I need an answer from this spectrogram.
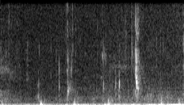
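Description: Biting into a light, frosted cake, followed by soft, moist chewing: many faint, crisp clicks and crunches in an uneven rhythm, heard alone.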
